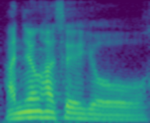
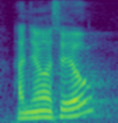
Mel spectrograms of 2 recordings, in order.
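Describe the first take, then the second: First: The voice drops at the end, sounding deflated. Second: The voice rises at the end, sounding energetic.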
